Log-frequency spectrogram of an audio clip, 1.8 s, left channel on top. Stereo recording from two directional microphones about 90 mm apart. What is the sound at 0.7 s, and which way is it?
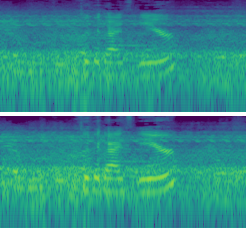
Speech, 50° right (ahead or behind).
